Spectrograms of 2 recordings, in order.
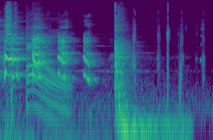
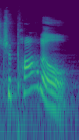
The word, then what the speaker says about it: Chipotle: Bottle.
